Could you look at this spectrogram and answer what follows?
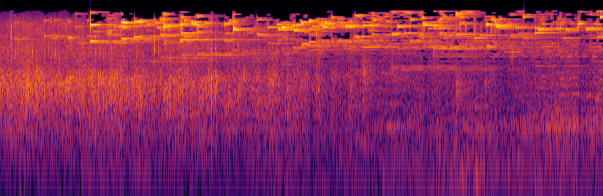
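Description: Crowd applause fading out as a mark tree (bar chimes) is swept. A run of high, tinkling bell tones starts about a second in.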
